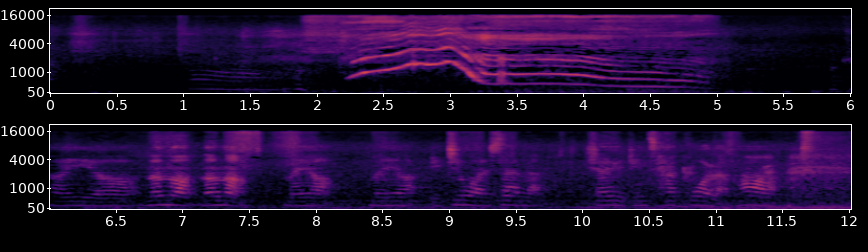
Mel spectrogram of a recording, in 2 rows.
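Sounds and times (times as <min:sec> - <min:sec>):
small child whining cry: 0:02.2 - 0:05.0.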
